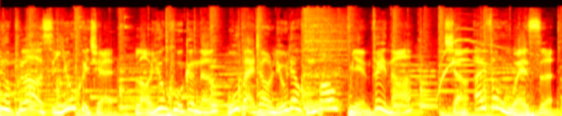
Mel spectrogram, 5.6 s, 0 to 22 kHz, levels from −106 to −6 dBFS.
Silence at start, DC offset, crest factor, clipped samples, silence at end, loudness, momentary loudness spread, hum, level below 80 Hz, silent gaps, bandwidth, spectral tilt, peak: 0 s; under 0.1%; 12 dB; under 0.1%; 0 s; -14 LUFS; 4 LU; none; -24 dBFS; none; 17 kHz; -5 dB/octave; -2 dBFS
